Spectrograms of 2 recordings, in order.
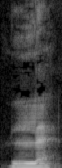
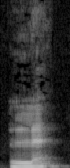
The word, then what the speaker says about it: lait: de suite comment s'écrit le mot l'est laisse écrit avec quatre lettres elle a é té le thé à la fin et muet c'est à dire que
